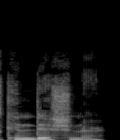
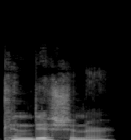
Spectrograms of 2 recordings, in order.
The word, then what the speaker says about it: conditioner: This is shampoo and this is conditioner. Be careful of the pronunciation. It's not conditioner. It's conditioner. The first vowel is a schwah.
